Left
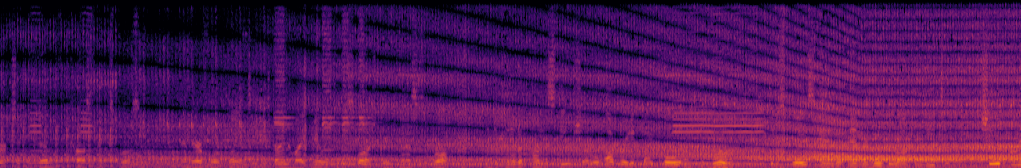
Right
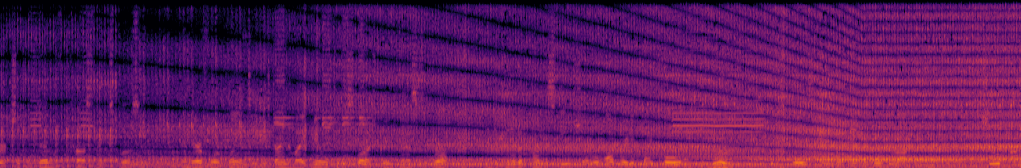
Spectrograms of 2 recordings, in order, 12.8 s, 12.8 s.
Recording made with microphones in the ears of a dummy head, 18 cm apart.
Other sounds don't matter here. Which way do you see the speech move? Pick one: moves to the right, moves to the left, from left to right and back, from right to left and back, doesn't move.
moves to the left.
